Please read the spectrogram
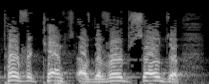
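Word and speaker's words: sozo (σῴζω): That's S long O, Z long O, sozo.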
